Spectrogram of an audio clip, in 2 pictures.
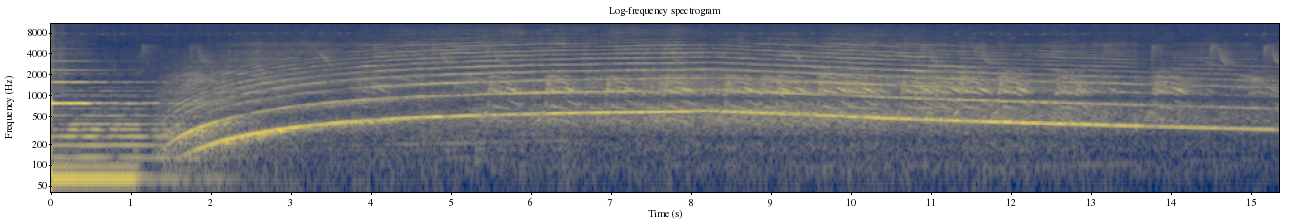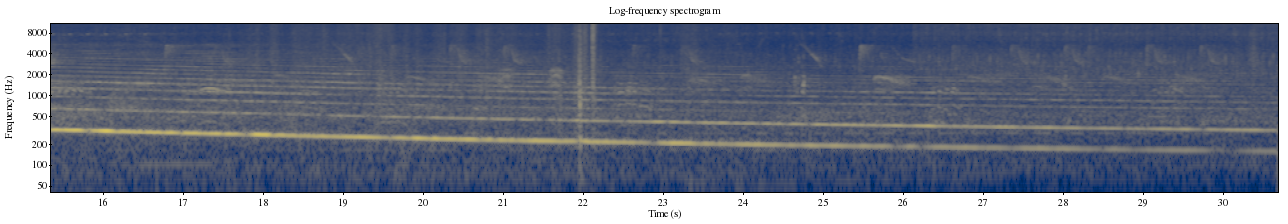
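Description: A siren winding up, its pitch rising steeply for about seven seconds, then slowly winding down and fading away.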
